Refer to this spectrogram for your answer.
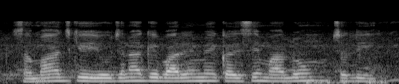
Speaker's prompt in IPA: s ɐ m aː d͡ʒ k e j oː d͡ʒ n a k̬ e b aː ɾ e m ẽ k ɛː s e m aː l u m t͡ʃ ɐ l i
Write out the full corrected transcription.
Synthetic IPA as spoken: s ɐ m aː d͡ʒ k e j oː d͡ʒ n a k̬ e b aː ɾ e m ẽ k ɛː s e m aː l uː m t͡ʃ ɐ l i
